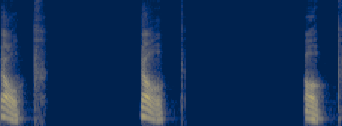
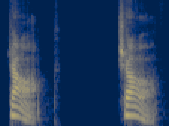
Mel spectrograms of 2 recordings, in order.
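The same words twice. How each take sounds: First: British "chop" with a closed, rounded o; British pronunciation. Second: American "chop" with an open "ah" vowel; American English chop, open vowel; American pronunciation. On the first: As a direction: say chop with rounded lips, "aw"-like vowel. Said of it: "Tom mais fechado, no inglês britânico". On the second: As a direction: say chop as "chahp". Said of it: "Tom mais aberto, inglês americano". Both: Shown as a demonstration.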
